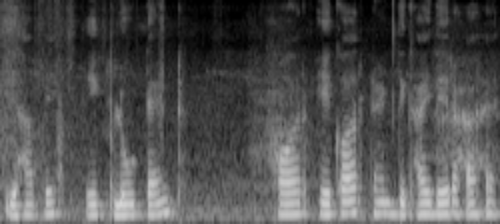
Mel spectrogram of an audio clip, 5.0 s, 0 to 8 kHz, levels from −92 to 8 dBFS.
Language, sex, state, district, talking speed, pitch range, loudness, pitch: Hindi, male, Gujarat, Valsad, 155 wpm, 135-150 Hz, -17 LUFS, 145 Hz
